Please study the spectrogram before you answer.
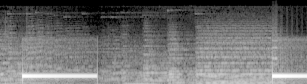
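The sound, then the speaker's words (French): Two long, steady telephone ringing tones sound on an outgoing call from a private number, each lasting about a second and a half. A pause with soft music in the background separates them. “Du coup, on l'appelle et on va essayer de voir si jamais ça sonne.”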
